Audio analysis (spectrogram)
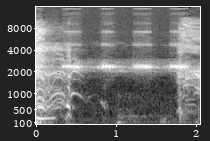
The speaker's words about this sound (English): Y'all can read crickets. I step on crickets.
